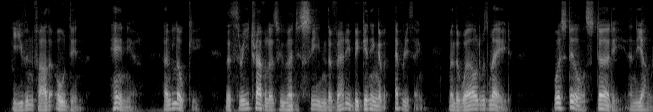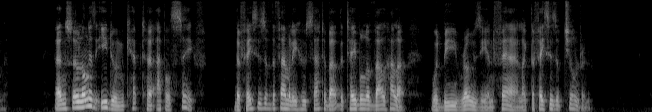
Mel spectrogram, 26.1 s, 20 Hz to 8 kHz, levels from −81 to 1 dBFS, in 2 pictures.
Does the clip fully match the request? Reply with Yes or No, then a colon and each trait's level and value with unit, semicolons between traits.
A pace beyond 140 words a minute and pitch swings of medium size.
No: slow, 135 wpm; average, 4.2 semitones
